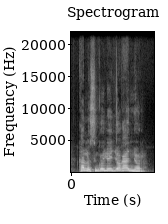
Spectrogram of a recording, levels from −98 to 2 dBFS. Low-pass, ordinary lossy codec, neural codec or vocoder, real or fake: none; none; vocoder, 44.1 kHz, 128 mel bands, Pupu-Vocoder; fake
